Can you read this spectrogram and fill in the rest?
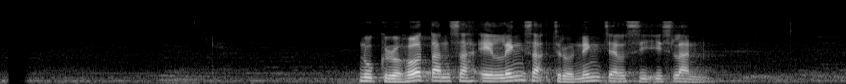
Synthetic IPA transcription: nuɡ̥ɾɔɦɔt̪ansaɦelɪŋsaʔd̥ʒ̥ɾo̤nɪŋt͡ʃɛlsiʔislan

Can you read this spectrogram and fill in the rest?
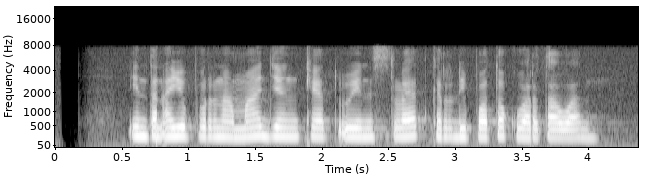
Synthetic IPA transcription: ʔint̪anajupurnamad͡ʒɨŋkɛt̪winslɛt̪̚kɨrdipɔt̪ɔkwart̪awan

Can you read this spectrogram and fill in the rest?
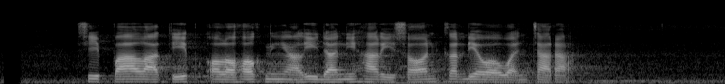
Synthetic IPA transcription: sipalat̪ipɔ̰lɔɦɔk̚niŋalidaniɦaɾisɔnkɨrdiawawaɲt͡ʃaɾa̰

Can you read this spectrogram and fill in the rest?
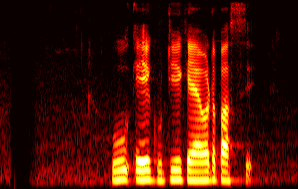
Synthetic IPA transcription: uːʔeːɡuʈijəkæːʋaʈəpasːe

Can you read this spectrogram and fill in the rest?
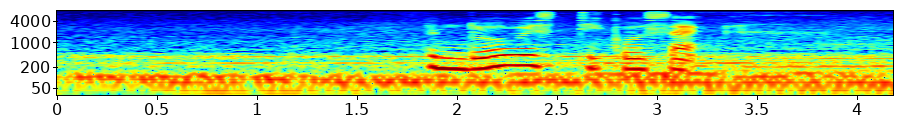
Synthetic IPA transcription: b̥əndowɪsd̪̥ikosɛʔ

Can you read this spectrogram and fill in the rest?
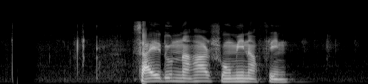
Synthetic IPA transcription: said̪unːaɦaɾʃominafɾin

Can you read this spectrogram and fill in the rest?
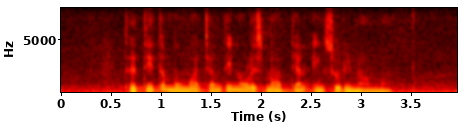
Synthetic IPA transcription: d̪̥ä̤d̪̥i̤t̪əmbʊŋmat͡ʃant̪inulɪsmat̪ianɪŋsuɾinama

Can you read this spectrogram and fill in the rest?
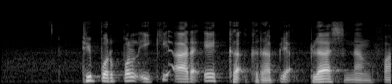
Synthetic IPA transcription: d̪̥i̤pɔrpɔlikiʔaɾəʔeɡ̥a̤ʔɡ̥əɾapja̰ʔb̥lasnaŋfa

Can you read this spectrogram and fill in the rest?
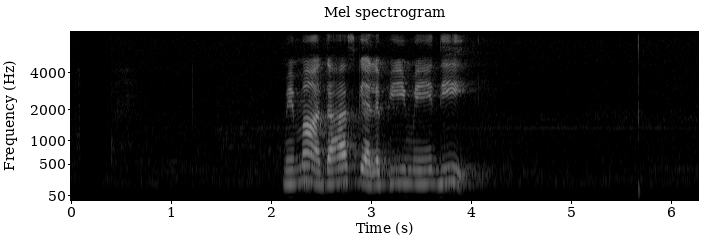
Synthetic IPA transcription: meməad̪aɦasɡæləpiːmeːd̪iː

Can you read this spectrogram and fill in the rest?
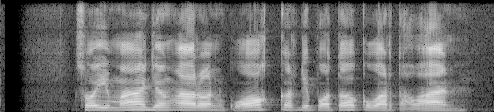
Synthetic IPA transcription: sɔimahd͡ʒɨŋaɾɔnkuɔkːərdipɔt̪ɔkuwart̪awan

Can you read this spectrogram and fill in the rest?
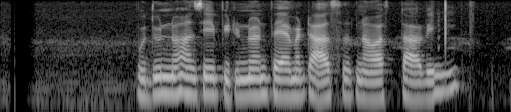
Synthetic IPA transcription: bud̪ʱunʋɐɦanseːpiɾunʋanpæːməʈəasət̪naʋast̪aːʋeɦi

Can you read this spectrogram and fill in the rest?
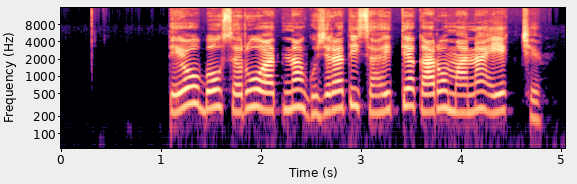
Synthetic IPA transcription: t̪eobəusəɾuat̪naɡʊd͡ʒɾat̪isaɦit̪jəkaɾomãnaek̚t͡ʃʰe

